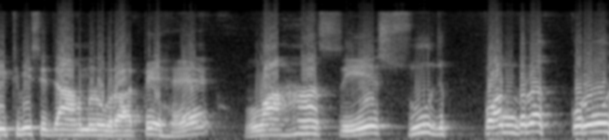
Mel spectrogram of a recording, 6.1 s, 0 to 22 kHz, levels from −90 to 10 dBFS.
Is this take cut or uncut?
uncut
